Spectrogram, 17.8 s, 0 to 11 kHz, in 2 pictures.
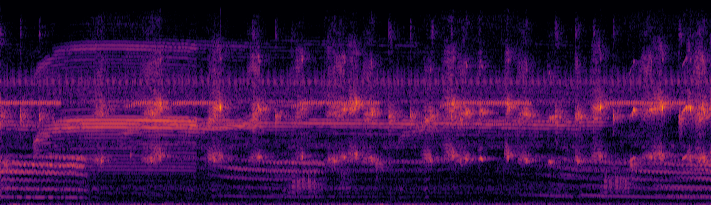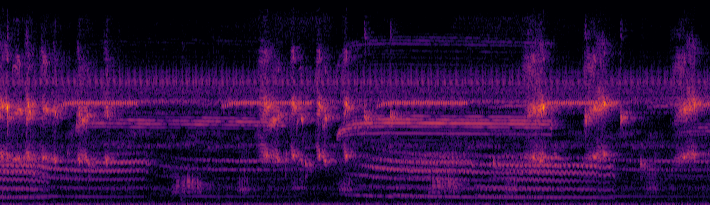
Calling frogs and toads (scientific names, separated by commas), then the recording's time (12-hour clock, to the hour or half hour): Dendropsophus minutus, Dendropsophus nanus, Elachistocleis matogrosso, Physalaemus albonotatus, Phyllomedusa sauvagii, Pithecopus azureus, Scinax fuscovarius
8pm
